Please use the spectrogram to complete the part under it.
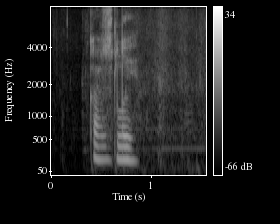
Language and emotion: Russian, neutral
